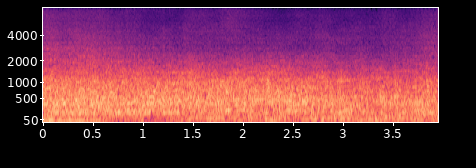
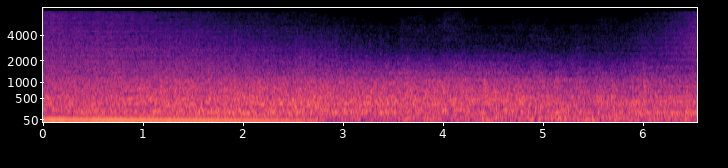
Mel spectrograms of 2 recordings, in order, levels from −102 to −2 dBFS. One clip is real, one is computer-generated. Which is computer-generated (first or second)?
first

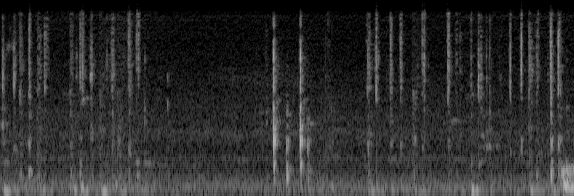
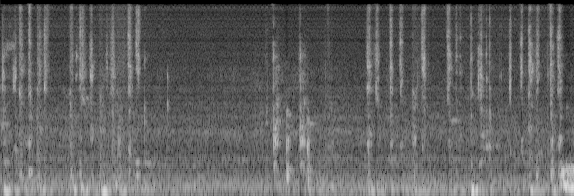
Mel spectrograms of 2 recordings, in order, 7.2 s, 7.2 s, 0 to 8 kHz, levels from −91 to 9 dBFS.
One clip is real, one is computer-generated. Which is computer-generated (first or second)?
second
